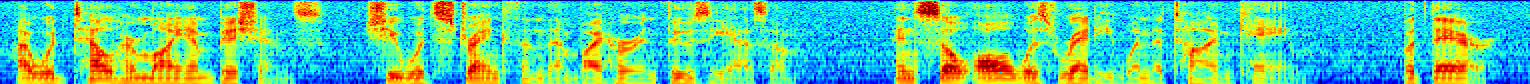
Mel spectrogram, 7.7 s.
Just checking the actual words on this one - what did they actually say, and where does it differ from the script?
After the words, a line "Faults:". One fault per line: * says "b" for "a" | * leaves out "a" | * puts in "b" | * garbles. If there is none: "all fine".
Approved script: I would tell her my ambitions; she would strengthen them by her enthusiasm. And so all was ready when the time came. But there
I would tell her my ambitions; she would strengthen them by her enthusiasm. And so all was ready when the time came. But there
Faults:
all fine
